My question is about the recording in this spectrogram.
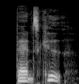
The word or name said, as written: danskhed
